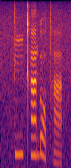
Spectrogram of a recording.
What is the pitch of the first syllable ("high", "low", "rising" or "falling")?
high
